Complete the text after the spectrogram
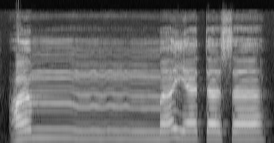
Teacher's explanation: Mim sabdu ini dengung 2 harakat, tetapi ma-nya itu 1 harakat sahaja.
